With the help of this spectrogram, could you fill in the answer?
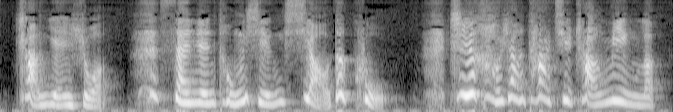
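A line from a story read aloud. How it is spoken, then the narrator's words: Choked sobbing. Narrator (Chinese): 王大妈泣不成声，哽咽道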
